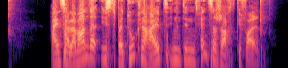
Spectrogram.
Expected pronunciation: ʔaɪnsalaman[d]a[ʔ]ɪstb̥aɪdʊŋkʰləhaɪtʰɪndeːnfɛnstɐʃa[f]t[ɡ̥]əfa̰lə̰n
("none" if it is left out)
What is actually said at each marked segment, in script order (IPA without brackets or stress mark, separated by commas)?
d, ʔ, χ, ɡ̥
